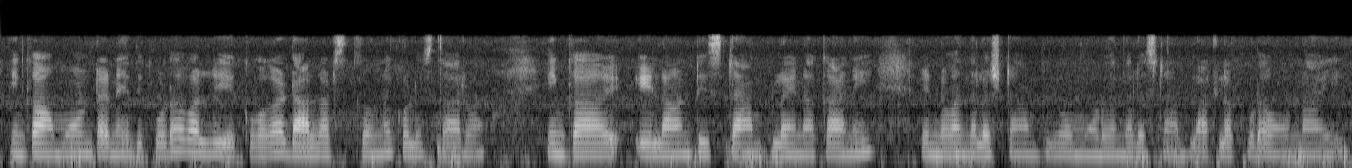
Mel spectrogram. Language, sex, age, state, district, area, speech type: Telugu, female, 18-30, Telangana, Karimnagar, rural, spontaneous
